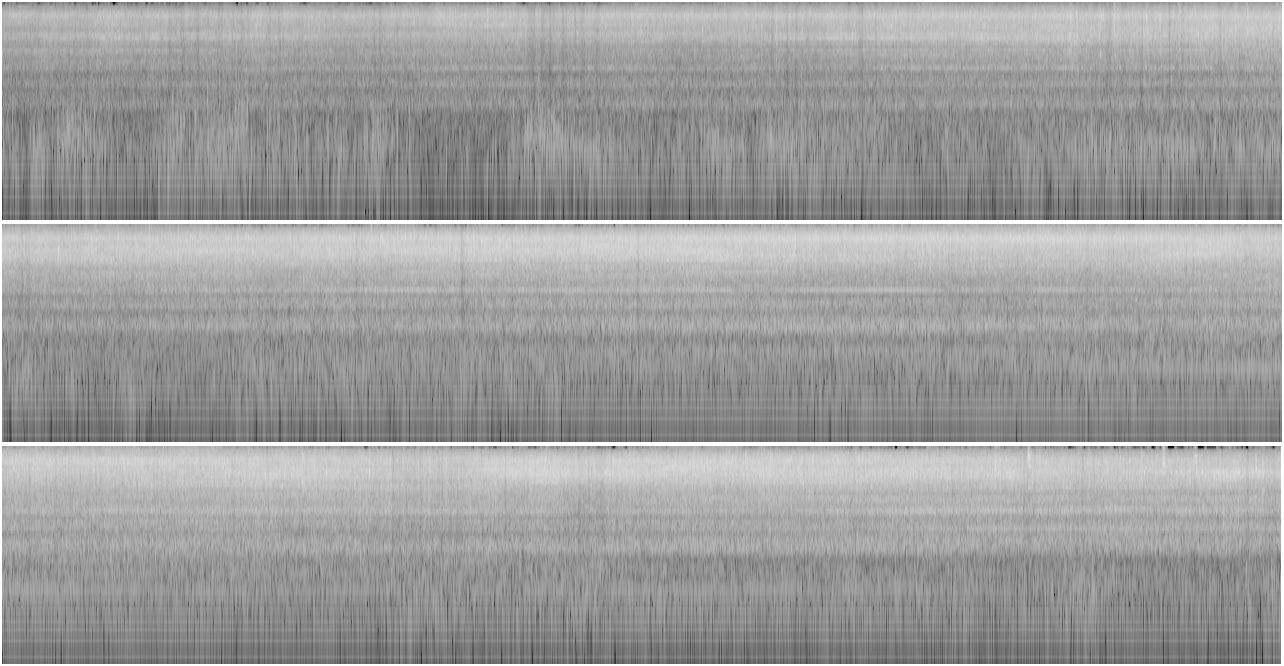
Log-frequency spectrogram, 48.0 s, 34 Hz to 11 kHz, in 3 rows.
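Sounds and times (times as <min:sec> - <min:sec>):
tractor diesel engine under load: 0:00.0 - 0:47.9.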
